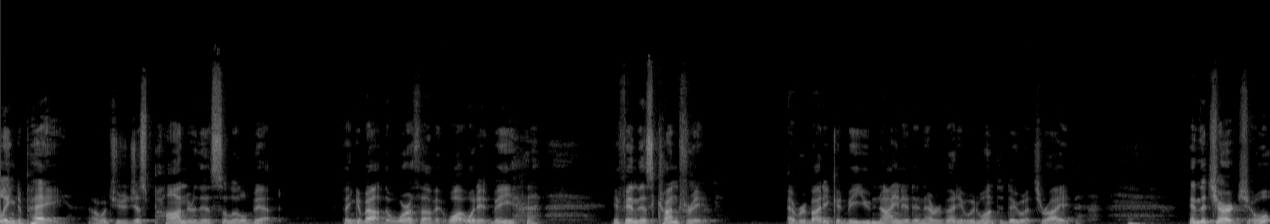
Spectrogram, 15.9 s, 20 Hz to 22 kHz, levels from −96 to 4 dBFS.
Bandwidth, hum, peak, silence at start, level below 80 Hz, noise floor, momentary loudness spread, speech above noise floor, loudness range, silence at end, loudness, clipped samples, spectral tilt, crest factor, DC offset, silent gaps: 14.5 kHz; none; -16 dBFS; 0 s; -50 dBFS; -83 dBFS; 15 LU; 43 dB; 3 LU; 0 s; -42 LUFS; under 0.1%; -5.5 dB/octave; 24 dB; under 0.1%; none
